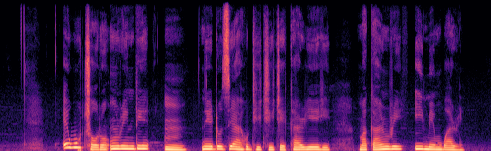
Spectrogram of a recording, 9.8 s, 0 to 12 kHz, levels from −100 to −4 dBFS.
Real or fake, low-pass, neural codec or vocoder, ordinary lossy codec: real; none; none; none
